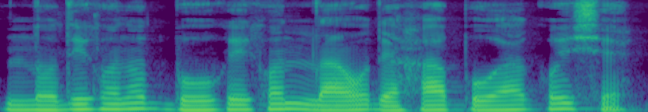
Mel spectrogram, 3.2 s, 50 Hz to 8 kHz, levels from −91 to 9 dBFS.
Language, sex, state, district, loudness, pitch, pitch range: Assamese, male, Assam, Kamrup Metropolitan, -17 LUFS, 125 Hz, 120-140 Hz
